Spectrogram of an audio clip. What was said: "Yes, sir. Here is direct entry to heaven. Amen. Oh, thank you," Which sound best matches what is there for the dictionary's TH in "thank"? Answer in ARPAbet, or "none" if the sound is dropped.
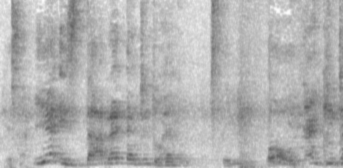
T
